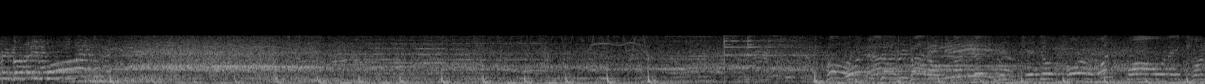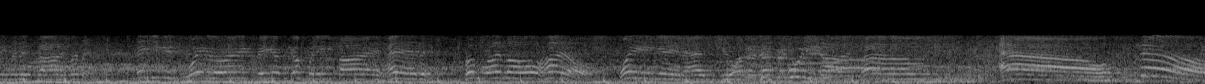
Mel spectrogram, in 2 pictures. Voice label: voiceover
